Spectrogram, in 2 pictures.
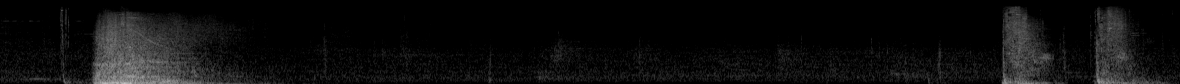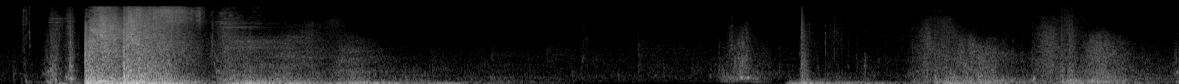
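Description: Game cards whoosh and thud onto a table as a turn plays out.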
